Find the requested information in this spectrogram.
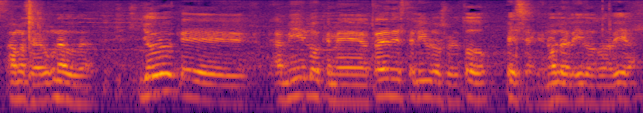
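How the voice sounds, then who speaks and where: Amid noticeable background noise and audible room echo, a man speaks at a moderate pace with medium pitch and fairly even intonation. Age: 50s. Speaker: audience member at book presentation. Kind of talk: audience question, public discussion.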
